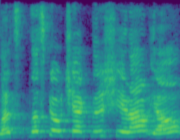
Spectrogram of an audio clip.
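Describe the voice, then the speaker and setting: Putting on a character voice, a man drawls at a moderate pace with an extremely high pitch. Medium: actual play. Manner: drawling, folksy, peppered with "man" and "y'all".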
